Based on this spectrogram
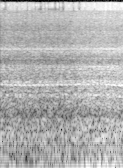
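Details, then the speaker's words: Truck idling after fitting pricier NAPA engine mounts in place of cheap solid ones: smooth, steady low idle with an even hum and no rattles or knocks; the grille and interior no longer rattle. "The grill no longer makes noise, and the interior is not rattling."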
